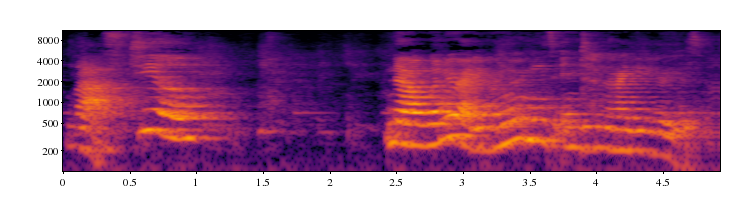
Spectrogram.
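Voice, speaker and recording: A woman's voice: fairly high pitch, animated, moderate pace. A woman Pilates instructor cueing a workout and counting reps, encouraging and a little winded as she exercises along. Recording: roomy echo, distant mic, faint music.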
